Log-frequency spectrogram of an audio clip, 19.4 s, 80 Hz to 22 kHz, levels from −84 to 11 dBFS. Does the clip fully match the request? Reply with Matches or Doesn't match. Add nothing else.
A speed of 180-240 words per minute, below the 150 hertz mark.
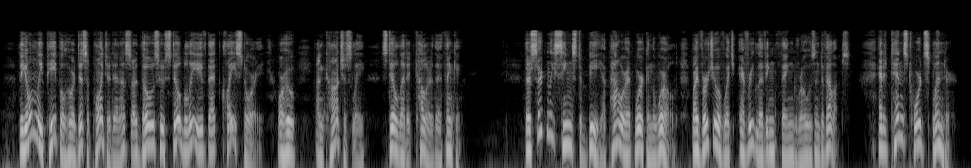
Doesn't match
